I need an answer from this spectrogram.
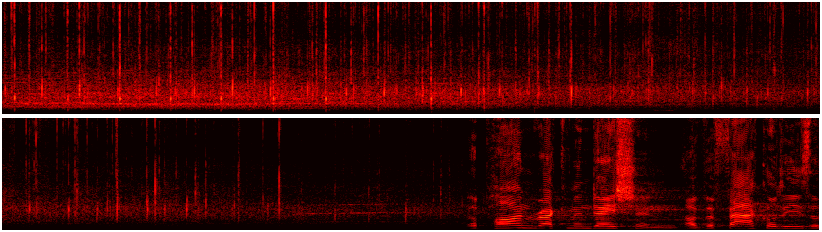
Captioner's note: cheers and applause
